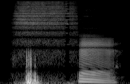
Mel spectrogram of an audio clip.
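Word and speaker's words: ثاء: would be three dots this letter is called fair and notice that i am placing my tongue between uh my teeth upper and lower fair fair in english it would somewhat be th a but if you say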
